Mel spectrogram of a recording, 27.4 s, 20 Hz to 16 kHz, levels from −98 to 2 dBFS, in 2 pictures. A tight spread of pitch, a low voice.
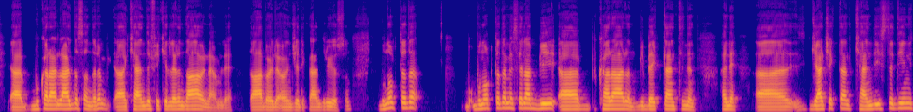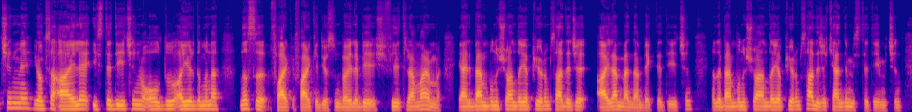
No: average, 3.6 semitones; low, 120 Hz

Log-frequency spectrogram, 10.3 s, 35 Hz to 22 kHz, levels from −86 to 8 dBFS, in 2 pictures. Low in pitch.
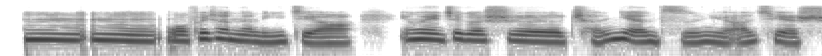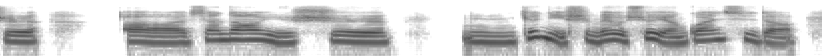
No: high, 190 Hz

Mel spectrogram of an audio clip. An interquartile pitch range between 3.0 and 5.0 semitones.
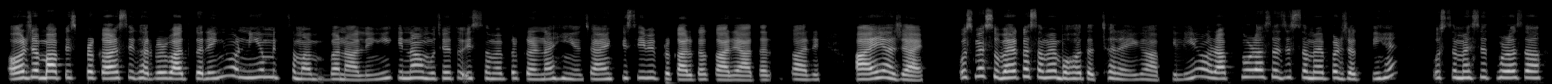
Yes: average, 3.8 semitones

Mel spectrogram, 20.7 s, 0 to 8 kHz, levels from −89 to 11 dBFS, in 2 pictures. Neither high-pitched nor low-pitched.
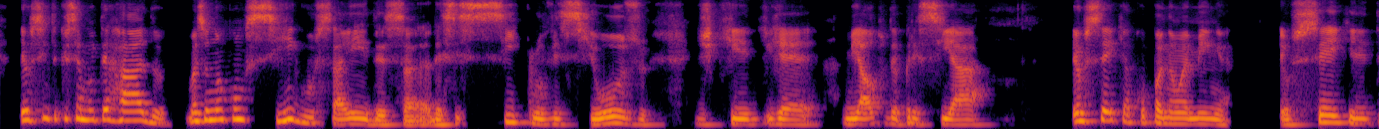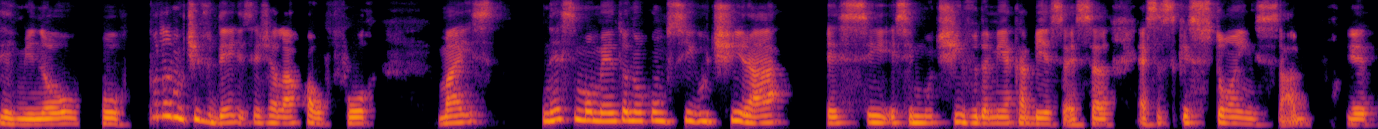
Yes: medium, 145 Hz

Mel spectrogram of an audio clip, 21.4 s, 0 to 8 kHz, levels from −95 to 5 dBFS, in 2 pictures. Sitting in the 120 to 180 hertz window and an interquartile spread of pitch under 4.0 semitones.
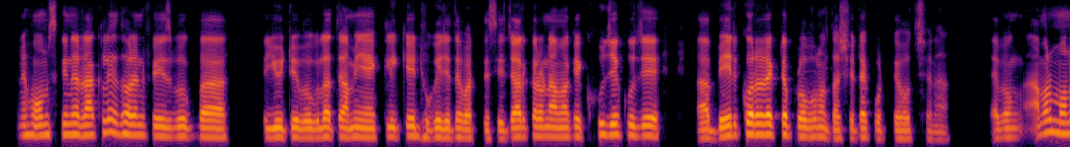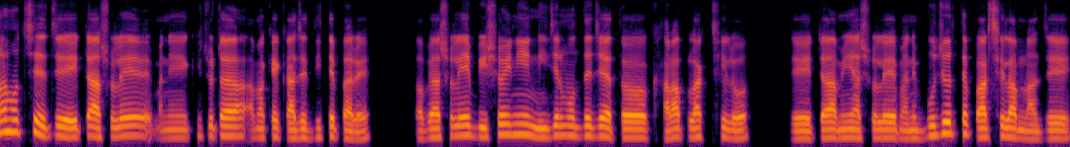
Yes: medium, 140 Hz; average, 3.2 semitones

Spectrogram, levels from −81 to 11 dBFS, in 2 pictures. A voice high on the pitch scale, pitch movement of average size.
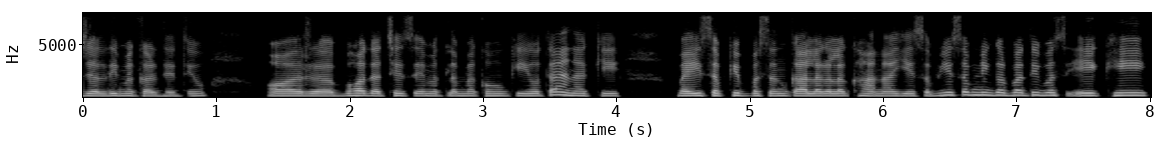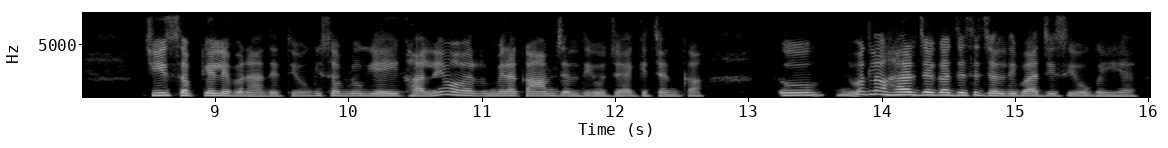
Yes: high, 195 Hz; average, 3.3 semitones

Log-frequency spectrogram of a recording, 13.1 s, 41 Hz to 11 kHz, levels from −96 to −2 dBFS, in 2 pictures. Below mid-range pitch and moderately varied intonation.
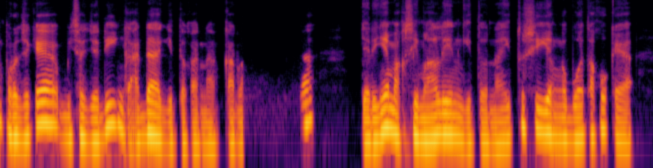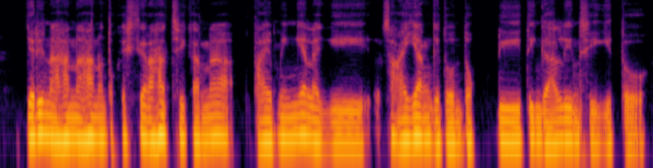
Yes: low, 105 Hz; average, 3.0 semitones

